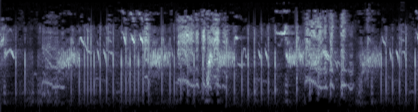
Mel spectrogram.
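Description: Several chicks peep at once: high, thin cheeps overlapping in a dense, continuous chatter with brief lulls.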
